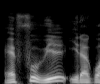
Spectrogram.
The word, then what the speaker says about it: FWIL: 알파벳으로 F, W, I, L인데요. 발음은 자연스럽게 F-WHEEL이라고 하시면 됩니다.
